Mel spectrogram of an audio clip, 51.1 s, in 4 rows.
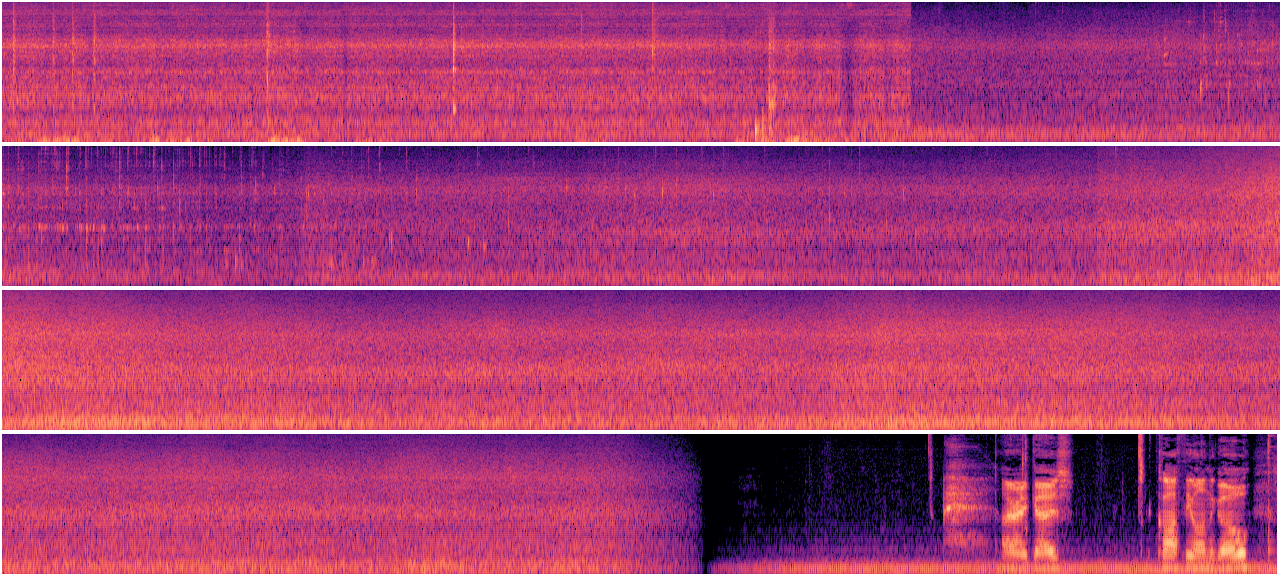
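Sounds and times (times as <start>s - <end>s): surf washing onto beach: 0.0s - 9.1s, 22.5s - 45.1s
water pouring into dripper: 11.6s - 22.8s.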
